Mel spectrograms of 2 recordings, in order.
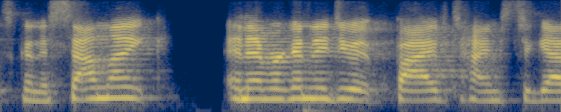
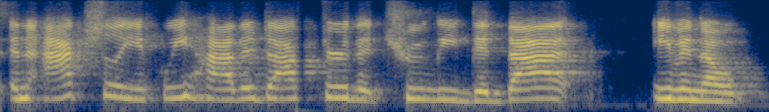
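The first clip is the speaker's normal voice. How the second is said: ordinary talk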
